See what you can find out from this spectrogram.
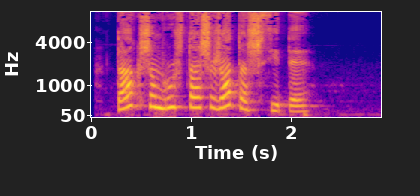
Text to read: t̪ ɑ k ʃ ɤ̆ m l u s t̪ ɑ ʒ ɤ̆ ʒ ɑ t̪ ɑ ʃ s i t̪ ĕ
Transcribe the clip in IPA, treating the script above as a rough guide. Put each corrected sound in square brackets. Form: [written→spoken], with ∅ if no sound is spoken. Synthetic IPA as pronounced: t̪ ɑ k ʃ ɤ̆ m [l→r] u [s→ʃ] t̪ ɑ [ʒ→ʃ] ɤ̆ ʒ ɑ t̪ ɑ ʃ s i t̪ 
